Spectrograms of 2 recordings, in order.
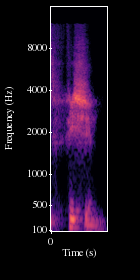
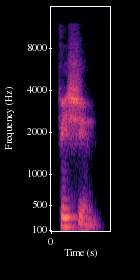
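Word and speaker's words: phishing: h i s h the pronunciation goes like normal fish that you eat fishing but the spelling goes p h i s h i n g fishing and it is basically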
